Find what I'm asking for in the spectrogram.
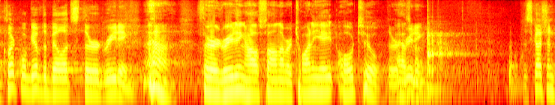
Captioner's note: gavel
